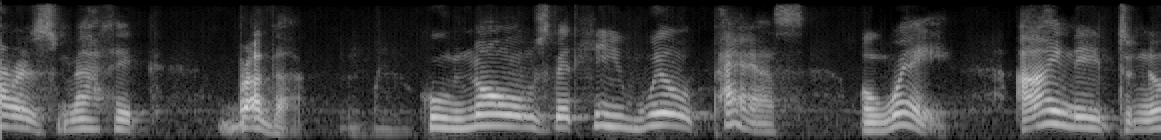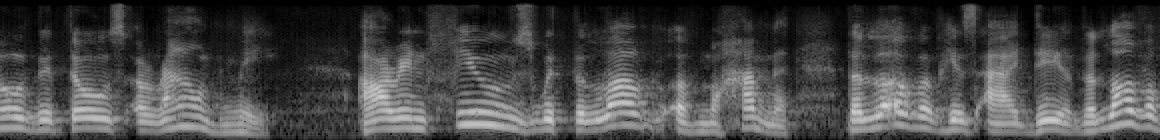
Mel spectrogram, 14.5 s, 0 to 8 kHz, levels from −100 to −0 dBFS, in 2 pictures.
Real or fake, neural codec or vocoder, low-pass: fake; codec, 16 kHz, 4 kbps, X-Codec, HuBERT features, trained on general audio; 7.2 kHz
